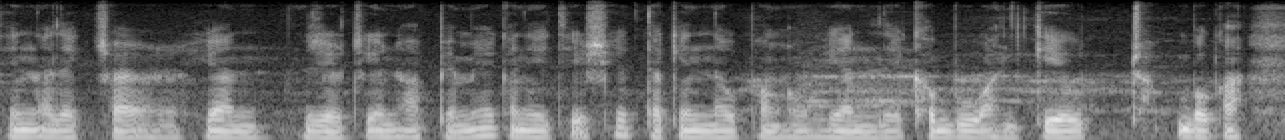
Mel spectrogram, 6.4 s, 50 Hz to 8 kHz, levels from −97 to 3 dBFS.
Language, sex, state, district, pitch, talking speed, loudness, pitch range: Mizo, male, Mizoram, Aizawl, 95 Hz, 195 wpm, -19 LUFS, 90-95 Hz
